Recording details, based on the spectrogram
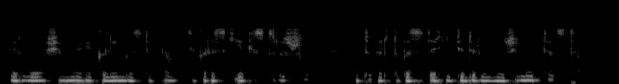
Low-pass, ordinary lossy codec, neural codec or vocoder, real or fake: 5.4 kHz; MP3, 24 kbps; none; real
